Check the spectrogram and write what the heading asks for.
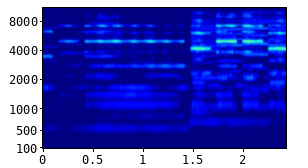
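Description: Bright, buzzy 8-bit chiptune music plays alone, a synthetic melody of sustained electronic tones that jumps to a louder, brighter phrase of pulsing notes halfway through.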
